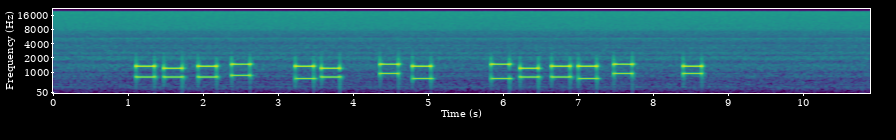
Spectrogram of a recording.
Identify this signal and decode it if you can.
DTMF, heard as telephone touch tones, dialled by hand, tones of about 250 ms. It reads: 5459 24 #2 3452# 0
